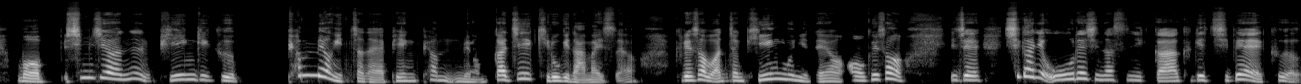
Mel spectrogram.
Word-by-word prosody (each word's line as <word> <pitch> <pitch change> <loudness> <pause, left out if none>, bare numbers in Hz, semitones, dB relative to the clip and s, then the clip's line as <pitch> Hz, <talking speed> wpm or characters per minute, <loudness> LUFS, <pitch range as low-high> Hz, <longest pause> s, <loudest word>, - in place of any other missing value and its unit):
뭐 135 -5 +3 0.2
심지어는 265 - +2
비행기 215 -1 -2
그 175 -3 0 0.5
편명 405 -7 +2
있잖아요. 135 -8 -3
비행 165 -1 -2
편명까지 180 - -1
기록이 170 -7 +2
남아 105 -2 -2
있어요. 100 - -8 0.4
그래서 190 +3 +4
완전 165 +1 +1
기행문인데요. 180 - -1
어 185 -2 -1
그래서 230 +2 +2 0.5
이제 205 -1 +2 0.2
시간이 365 -4 +4
오래 250 +6 +2
지났으니까 195 -8 -1
그게 180 +3 -1
집에 185 - +1
그 180 -3 -5
190 Hz, 280 characters per minute, -21 LUFS, 160-230 Hz, 0.5 s, 그래서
